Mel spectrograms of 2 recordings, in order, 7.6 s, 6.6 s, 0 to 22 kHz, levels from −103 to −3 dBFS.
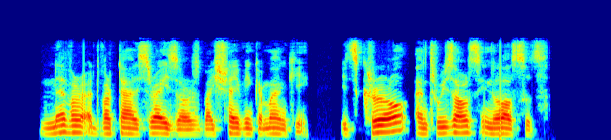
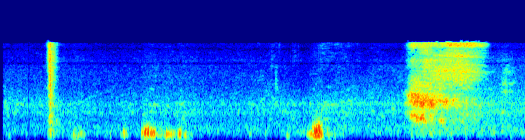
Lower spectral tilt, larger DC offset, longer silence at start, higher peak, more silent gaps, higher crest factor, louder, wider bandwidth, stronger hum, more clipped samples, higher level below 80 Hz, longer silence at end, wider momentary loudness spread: first, -5 dB/octave vs -3 dB/octave; neither; about the same, 0.5 s vs 0.6 s; about the same, -2 dBFS vs -2 dBFS; first, 4.18-4.26 s vs none; second, 16 dB vs 28 dB; first, -19 LUFS vs -25 LUFS; about the same, 7.8 kHz vs 7.6 kHz; neither; neither; second, -62 dBFS vs -48 dBFS; first, 0.8 s vs 0.25 s; second, 15 LU vs 20 LU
